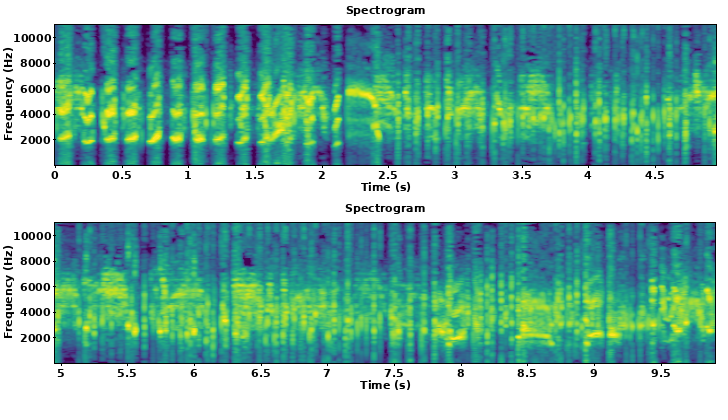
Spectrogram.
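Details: Swiftlets on a lure track for bird-house farming: fast, choppy bursts of high twittering, about two per second, over a steady wash of overlapping chirps.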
